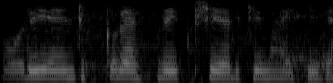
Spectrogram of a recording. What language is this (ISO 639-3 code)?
mar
